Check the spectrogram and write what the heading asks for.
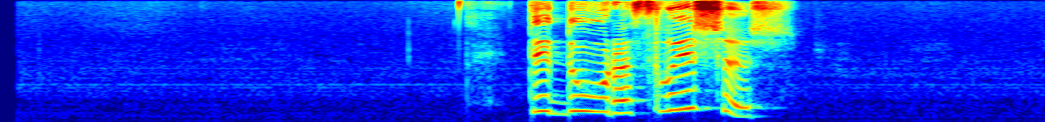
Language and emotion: Russian, angry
